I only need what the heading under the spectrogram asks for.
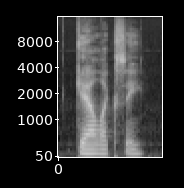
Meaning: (noun) The Milky Way; the apparent band of concentrated stars which appears in the night sky over earth
- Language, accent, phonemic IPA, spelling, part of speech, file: English, US, /ˈɡæl.ək.si/, galaxy, noun / verb, En-us-galaxy.ogg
